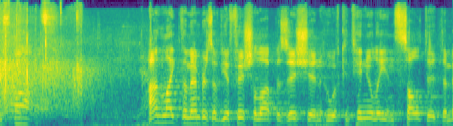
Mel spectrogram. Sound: applause

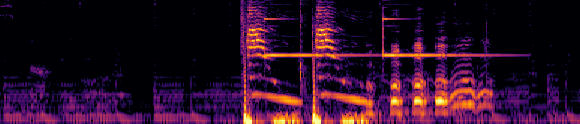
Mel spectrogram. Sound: wrapper squeaks; bell rings; laughs

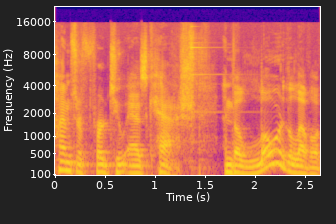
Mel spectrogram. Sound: cash register chime

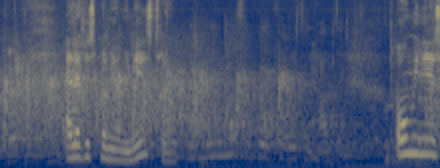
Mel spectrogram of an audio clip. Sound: applause

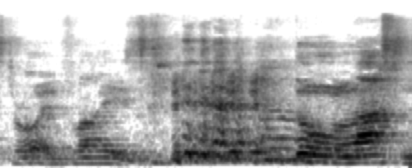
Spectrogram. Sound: laughter

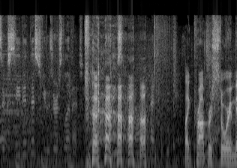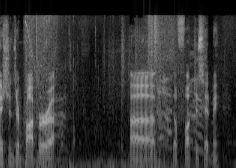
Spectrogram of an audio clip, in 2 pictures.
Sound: laughs

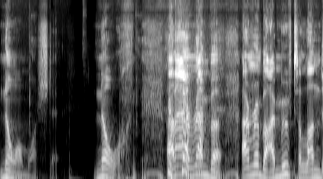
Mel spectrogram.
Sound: laughs

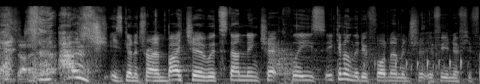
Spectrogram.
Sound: nom

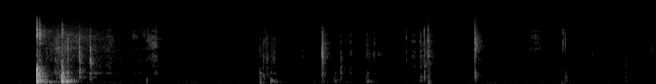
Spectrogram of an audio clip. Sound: brayer thuds; paper rustles

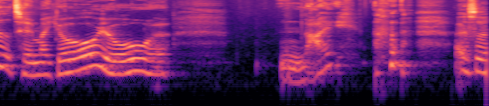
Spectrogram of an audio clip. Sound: chuckles

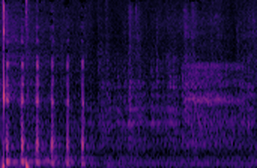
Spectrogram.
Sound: laughs

